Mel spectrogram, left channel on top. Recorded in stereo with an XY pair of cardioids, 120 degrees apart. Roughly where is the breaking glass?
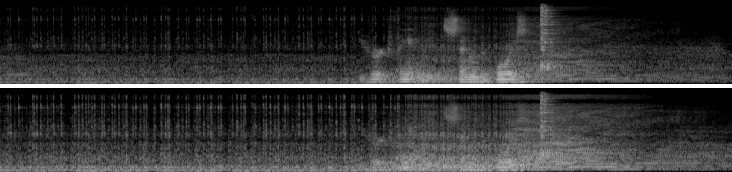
Ahead right.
